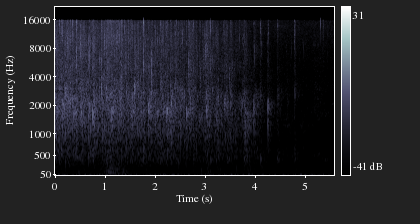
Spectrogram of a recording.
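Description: An audience applauds in a large hall and the clapping fades.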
